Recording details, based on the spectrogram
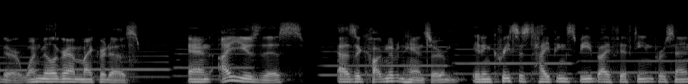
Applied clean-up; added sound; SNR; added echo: none; Wind instrument, woodwind instrument; 16 dB; none.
